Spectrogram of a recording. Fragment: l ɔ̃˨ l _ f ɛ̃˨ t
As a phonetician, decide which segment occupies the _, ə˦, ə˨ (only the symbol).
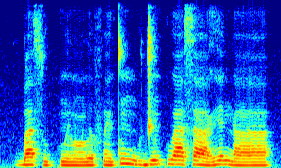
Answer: ə˨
